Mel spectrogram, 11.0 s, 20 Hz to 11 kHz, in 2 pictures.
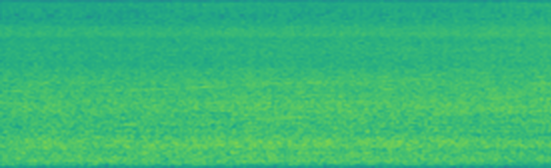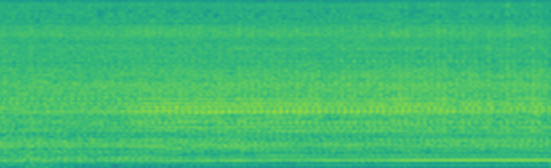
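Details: Toyota Tundra 1GR-FE 4.0L V6 running before engine removal: loud steady running with rough, uneven churning and rattle underneath and a hum building later; abnormal engine noise, bad engine sound.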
